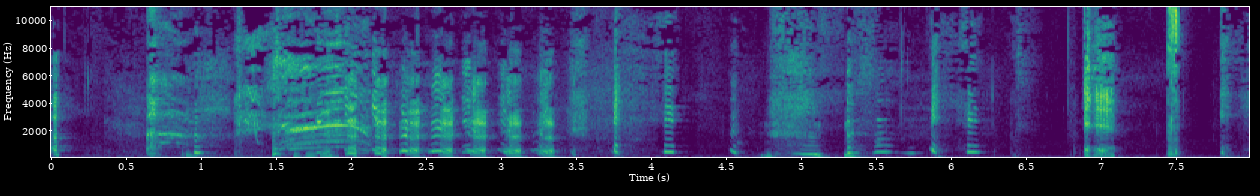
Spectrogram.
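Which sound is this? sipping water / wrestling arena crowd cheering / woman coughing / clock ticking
woman coughing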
